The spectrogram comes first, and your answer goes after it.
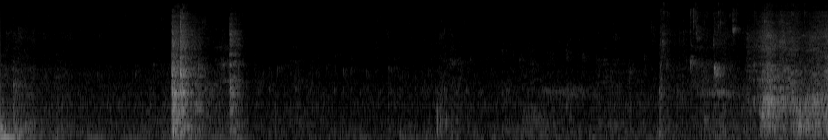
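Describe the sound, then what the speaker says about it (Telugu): A spoon stirs curd into an eggplant and potato masala curry in a metal pot, giving a few scrapes and clinks against the pot, quiet and close, with pauses between strokes. "పెరుగు అనేది వేసేసుకున్న తర్వాత ఒకసారి మొత్తం కలిపేసుకున్నాను"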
